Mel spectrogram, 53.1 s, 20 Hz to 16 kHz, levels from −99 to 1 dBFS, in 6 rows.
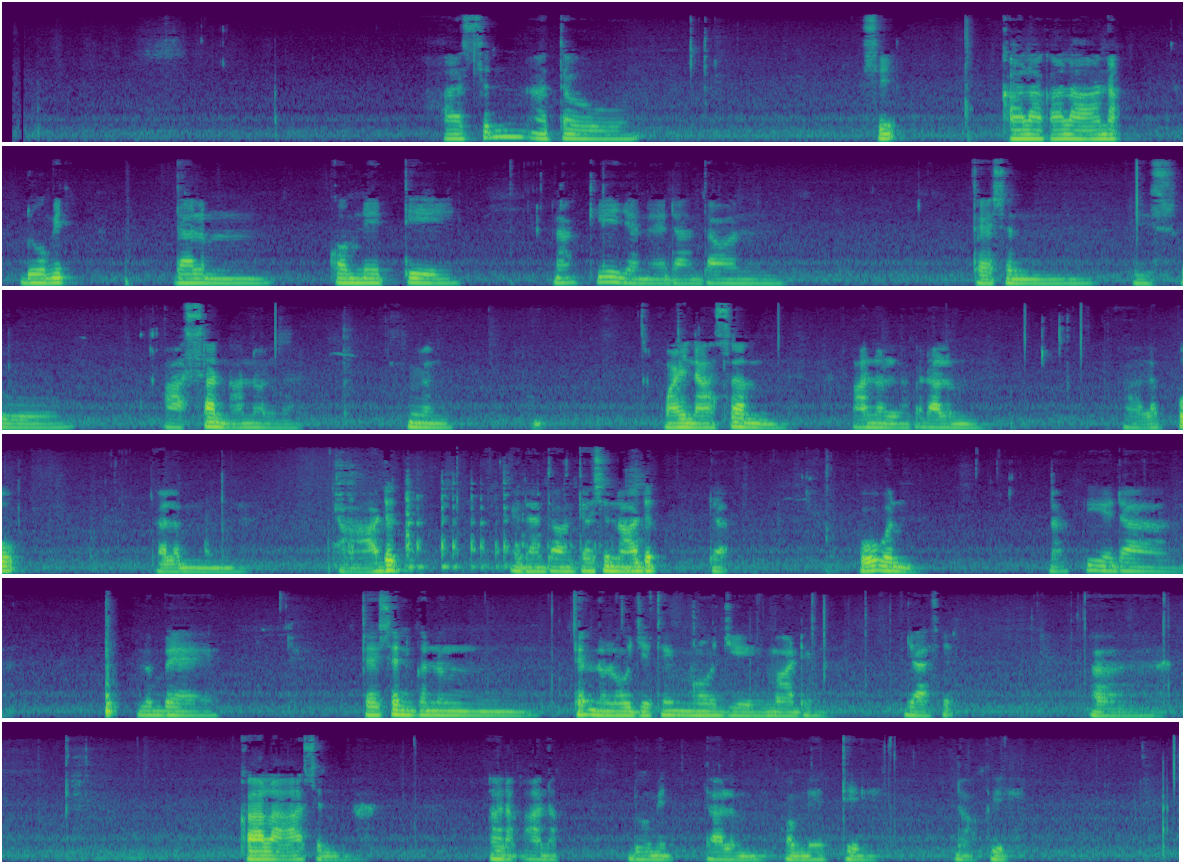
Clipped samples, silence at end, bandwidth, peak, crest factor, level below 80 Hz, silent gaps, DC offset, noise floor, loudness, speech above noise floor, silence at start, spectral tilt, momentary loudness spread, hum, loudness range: under 0.1%; 0.05 s; 11.5 kHz; -2 dBFS; 24 dB; -48 dBFS; none; under 0.1%; -58 dBFS; -25 LUFS; 35 dB; 3.3 s; -7 dB/octave; 23 LU; none; 7 LU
